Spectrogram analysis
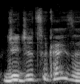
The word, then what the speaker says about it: Jujutsu Kaisen: Jujutsu Kaisen.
